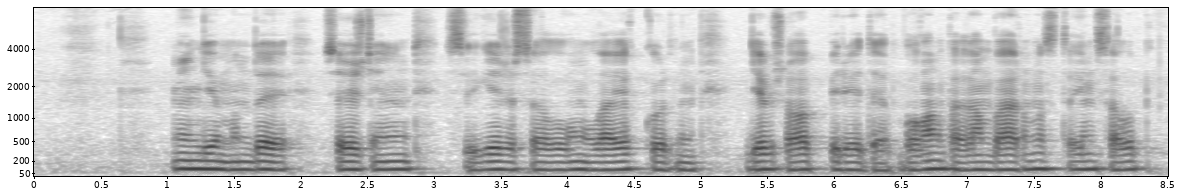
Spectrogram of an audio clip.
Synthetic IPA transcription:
me̞nd̪e̞mʊnd̪ɑjsæʒd̪e̞nɪŋsɪzɡʲe̞ʒɑsɑlˠuənlˠɑjəqkʲʰɵɾd̪ɪm | d̪e̞pʒɑwɑp̚be̞ɾe̞d̪ɪbʊʁɑnpʰɑʁɑmbɑɾəməzt̪ʰɑjəmsɑlˠəp

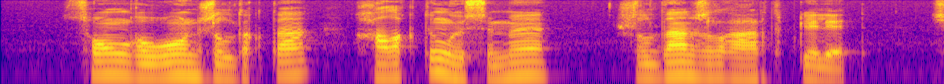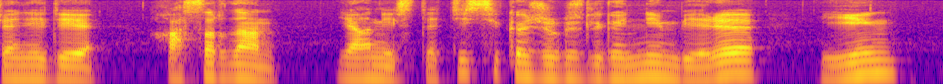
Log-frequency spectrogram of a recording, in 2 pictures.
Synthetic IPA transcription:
so̞ɴʁəwo̞nʒəlˠd̪əq̚t̪ɑ | χɑlˠəqt̪əɴwɵsɪmɪ | ʒ̥əlˠd̪ɑnʒəlˠʁɑːɾt̪ə̥p̚kʲʰe̞le̞d̪ɪ | ʒ̥æne̞d̪e̞ | ʁɑsəɾd̪ɑn | jɑʁnijst̪at̪ʲijst̪ijkɑʒʏɾɡʲɪzɪlɡʲe̞nːe̞nbe̞ɾɪ | je̞ŋ

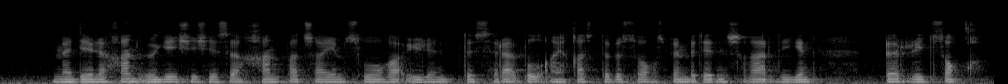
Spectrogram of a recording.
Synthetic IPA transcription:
mæd̪elɪχɑnwɵɡʲejʃeʃe̞sɪ̰χɑnpʰɑt̪ʃɑjəmsʊlˠuʁɑ̰ʔʏjle̞nɪp̚t̪ɪsɪɾʔæbʊ̰lˠɑ̰jqɑst̪ʰʏbɪso̞ʁəspe̞nbɪt̪e̞t̪ɪnʃəʁɑɾd̪e̞ɡʲe̞n | ʏɾːet̪so̞q

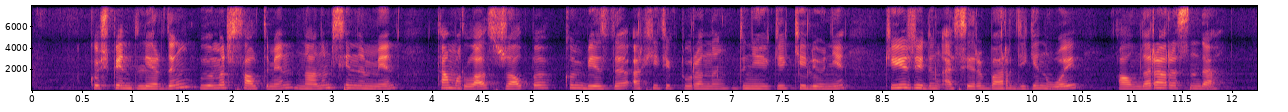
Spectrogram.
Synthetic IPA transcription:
kʲʰɵʃpe̞nd̪ɪle̞ɾd̪ɪŋwɵmɪɾsɑlˠt̪əme̞nːɑnəmse̞nɪmɪme̞n | t̪ʰɑməɾlˠɑsʒ̥ɑlˠpəkʲʰʏmbe̞zd̪ɪʔɑrχʲijt̪ʲe̞k̚t̪uɾɑnəɴd̪ʏnije̞ɡʲe̞kʲʰe̞luwɪne̞ | kʲʰejezejd̪ɪŋʔæse̞ɾɪbɑɾd̪e̞ɡʲe̞nwo̞j | ʁɑlˠəmd̪ɑɾɑɾɑsənd̪ɑ

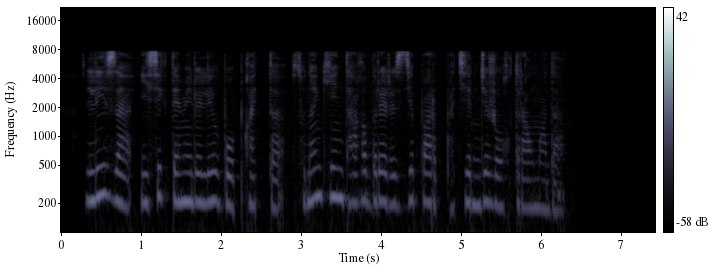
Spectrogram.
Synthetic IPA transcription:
lʲijzaje̞se̞kd̪æmelele̞wboəpqʰɑjt̪ːəso̞d̪ɑŋkʲʰe̞jɪnt̪ʰɑʁəbɪɾæɾɪzd̪e̞p̚bɑɾəpʰːɑt̪ʲeɾɪnd̪e̞ʒo̞lˠəqt̪əɾɑlˠmɑd̪ə

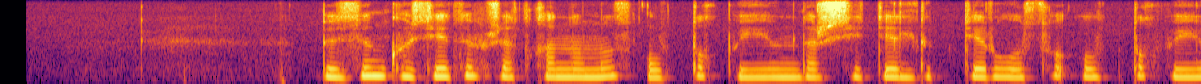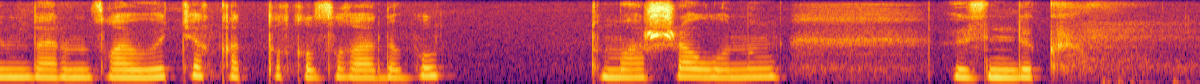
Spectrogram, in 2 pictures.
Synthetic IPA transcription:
b̥ɪzd̪ɪŋkʲʰɵɾse̞t̪ɪpʒɑt̪qɑnəməzʊlˠt̪ːəq̚b̥ʊjəmd̪ɑɾʃe̞t̪e̞ld̪ɪk̚t̪e̞ɾwo̞səʔʊlˠt̪ːəq̚bʊjəmd̪ɑɾəməzʁɑwɵt̪e̞qʰɑt̪ːəqʰəzəʁɑd̪əbʊlˠ | t̪ʰʊmɑɾʃɑwo̞nəɴ | ɵzɪnd̪ɪkʲ

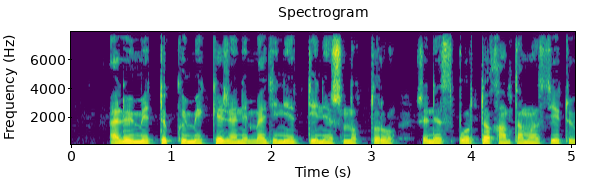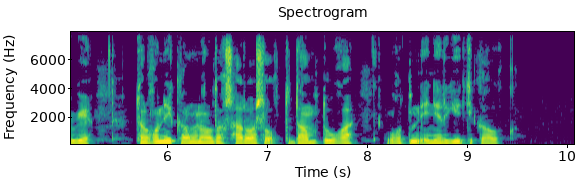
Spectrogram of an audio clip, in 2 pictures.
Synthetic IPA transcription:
æle̞wme̞t̪ːɪkʲʰɵme̞kʲːe̞ʒæne̞mæd̪e̞nije̞t̪̚d̪e̞ne̞ʃənəq̚t̪əɾu | ʒ̥æne̞spo̞ɾt̪ːeqʰɑmt̪ɑmɑsəe̞t̪uɡʲe̞t̪ʰʊɾʁənijkʰo̞munɑlˠd̪əqʃɑɾuwɑʃəlˠə̰q̚t̪əd̪ɑmət̪uʁɑ | wʔo̞t̪ənḛne̞ɾɡʲe̞t̪ijkɑlˠəq

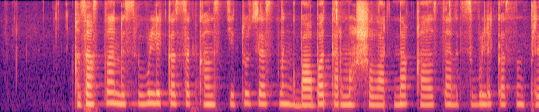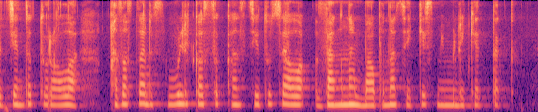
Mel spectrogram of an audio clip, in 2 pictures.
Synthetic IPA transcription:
qʰɑzɑqst̪ɑnɾe̞spublijkɑsəkʰo̞nst̪it̪ut̪sɨjasənəɴbɑbɑt̪ʰɑɾmɑqʃəlˠɑɾənd̪ɑqʰɑzɑqst̪ɑnɾʲe̞spublijkɑsənəɴpre̞zijd̪et̪ɪt̪ʰuɾɑlˠə | qʰɑzɑqst̪ɑnɾe̞spublijkɑsəkʰo̞nst̪ijt̪ut̪sɨjalˠəqzɑɴənəɴbɑbənɑsæjkʲe̞sme̞mle̞kʲe̞t̪ːɪk̚

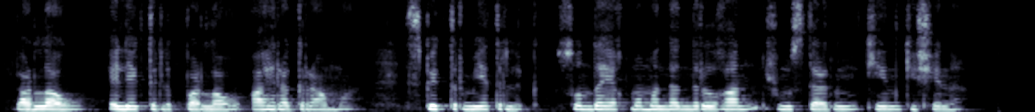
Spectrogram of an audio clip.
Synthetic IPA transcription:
bɑɾlˠɑwe̞le̞kt̪rlɪk̚bɑɾlˠɑwajɾoɡramːa | spʲe̞k̚t̪rmʲe̞t̪rlɪkso̞nd̪ɑjɑqmɑmɑnd̪ɑnd̪əɾəlˠʁɑnʒʊməst̪ɑɾd̪əɴkʲʰejŋkʲʰe̞ʃe̞nɪ

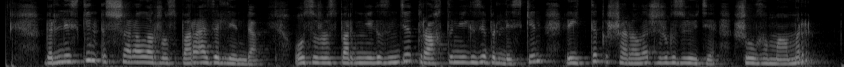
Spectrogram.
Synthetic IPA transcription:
bɪɾle̞skʲe̞nʏsʃɑɾɑlˠɑɾʒo̞spɑɾəæzɪɾle̞nd̪ɪ | wʔo̞səʒo̞spɑɾd̪əɴne̞ɡʲɪzɪnd̪e̞t̪ʰʊɾɑqt̪əne̞ɡʲɪzɪbɪɾle̞skʲe̞nɾe̞jt̪ːɪkʏʃːɑɾɑlˠɑɾʒʏɾɡʲɪzɪlud̪e̞ʒ̥əlˠʁəmɑməɾ

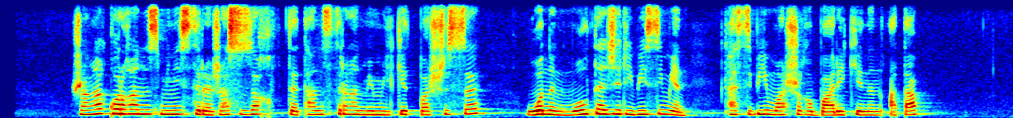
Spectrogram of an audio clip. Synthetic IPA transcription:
ʒ̥ɑɴɑqʰo̞ɾʁɑnəsmijnijst̪ɾɪʒɑsʊzɑqə̥ft̪ət̪ʰɑnəst̪əɾʁɑnme̞mle̞kʲe̞t̪̚bɑsʃəsə | wo̞nəɴmolˠt̪ʰæʒɾijbe̞sɪme̞ŋkʲʰæsɪbijmɑʃəʁəbɑɾe̞kʲe̞nɪnɑt̪ɑp̚

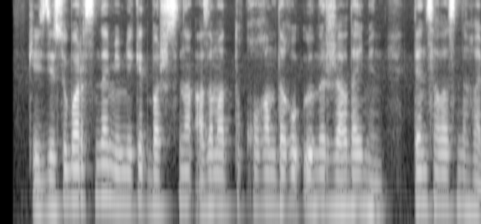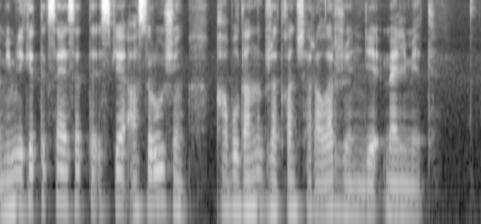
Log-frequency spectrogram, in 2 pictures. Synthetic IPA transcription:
kʲʰe̞zd̪e̞subɑɾəsənd̪ɑme̞mle̞kʲe̞t̪bɑsʃə̥sənɑʔɑ̰zɑmɑt̪ːəqʰːo̞ʁɑmd̪əʁəwʔɵmɪɾʒɑʁd̪ɑjme̞n | d̪̥ɪnsɑlˠɑsənd̪ɑʁəme̞mle̞kʲe̞t̪ːɪksɑjɑsɑt̪ːə̰ʔɪskʲe̞ʔɑ̰səɾuʏʃɪɴqʰɑbəlˠd̪ɑnəpʒɑt̪̚qɑnʃɑɾɑlˠɑɾʒɵnɪnd̪e̞mælɪme̞t̪ɪ

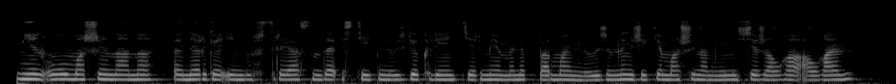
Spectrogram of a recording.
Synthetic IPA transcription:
me̞nwo̞lˠmɑʃijnɑnəe̞ne̞rɡʲiaʔijnd̪ust̪rʲijɑsənd̪ɑʔɪst̪e̞jt̪ɪnwɵzɡʲe̞klʲije̞nt̪ːe̞ɾɪme̞nmɪnɪp̚b̥ɑɾmɑjmənwɵzɪmnɪŋʒe̞kʲe̞mɑʃijnɑmne̞me̞se̞ʒɑlˠʁɑʔɑ̰lˠʁɑn

